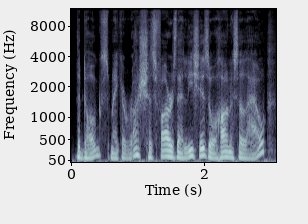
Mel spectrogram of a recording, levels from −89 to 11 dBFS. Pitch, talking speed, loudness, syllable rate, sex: 115 Hz, 255 wpm, -16 LUFS, 5.8 syllables/s, male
